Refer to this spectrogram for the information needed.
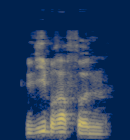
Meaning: vibraphone
- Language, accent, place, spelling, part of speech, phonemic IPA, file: French, France, Lyon, vibraphone, noun, /vi.bʁa.fɔn/, LL-Q150 (fra)-vibraphone.wav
